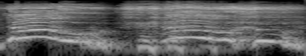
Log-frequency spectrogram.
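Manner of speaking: very high, loud comic scream; hammed-up horrified cry; mock terrified shriek. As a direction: scream it like a panicked girl. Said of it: "And she's like".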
